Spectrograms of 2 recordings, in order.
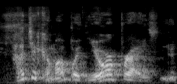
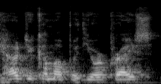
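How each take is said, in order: First: It is asked with a sharper, challenging inflection. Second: It is asked in a plain, neutral tone. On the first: It pushes harder against the price. "change your facial expression and voice inflection" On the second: It is a mild probe about the price. "that's really a three on the guts gauge"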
